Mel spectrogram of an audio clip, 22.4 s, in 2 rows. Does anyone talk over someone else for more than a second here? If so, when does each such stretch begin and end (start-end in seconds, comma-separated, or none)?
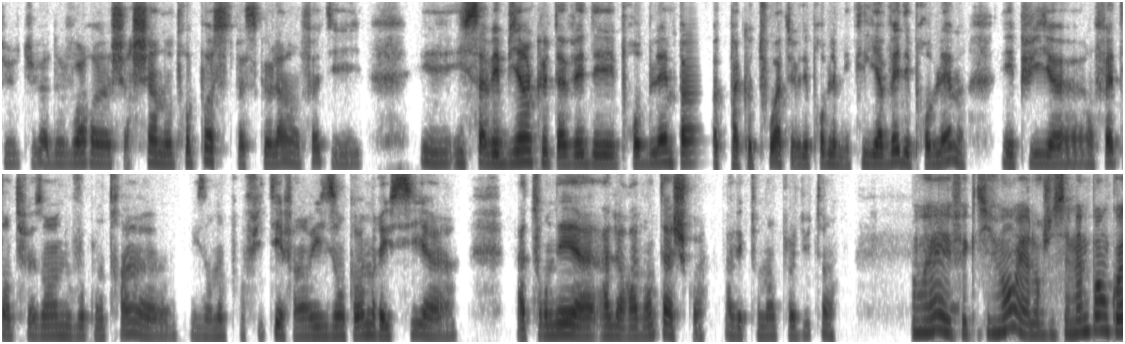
none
